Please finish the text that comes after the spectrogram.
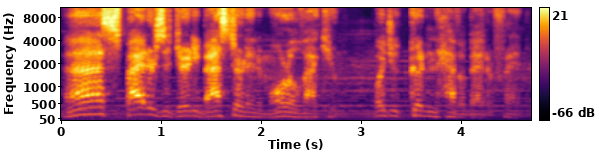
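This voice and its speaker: A man's voice: medium pitch, expressive, normal speed, a bit bright, lightly acted. Man acting breezy nanomachine fog being, music behind. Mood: breezy, teasing. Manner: chatty, teasing, explanatory. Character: breezy, proud male human made of floating nanomachine fog. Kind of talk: voiced comic audio drama.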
